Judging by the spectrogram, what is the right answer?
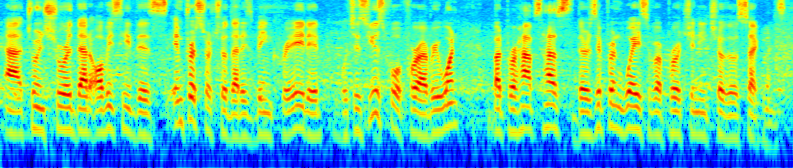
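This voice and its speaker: A man from South America giving measured interview answers, often adding "you know" and "right?". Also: mid-range voice. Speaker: interviewee, financial inclusion advisor. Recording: outdoor recording with street noise.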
